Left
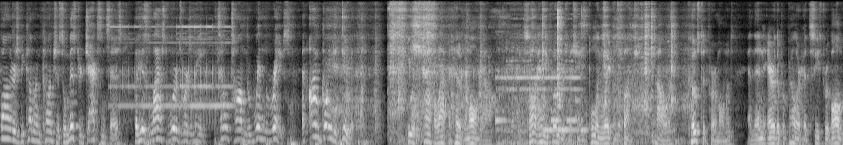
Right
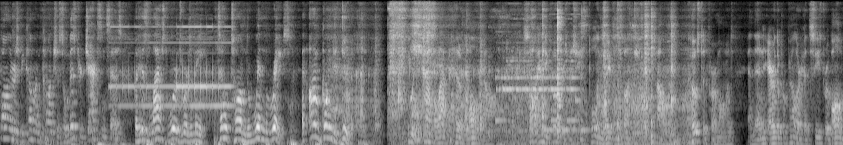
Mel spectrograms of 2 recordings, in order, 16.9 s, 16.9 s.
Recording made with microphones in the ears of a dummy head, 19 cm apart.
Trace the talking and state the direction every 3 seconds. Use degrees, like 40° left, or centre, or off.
30° left, 10° right, 10° left, 40° left, 40° left, 40° left.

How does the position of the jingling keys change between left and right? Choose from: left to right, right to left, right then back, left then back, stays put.
left to right.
